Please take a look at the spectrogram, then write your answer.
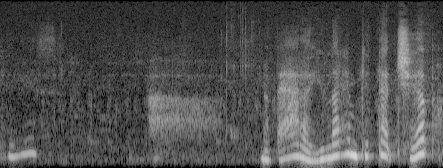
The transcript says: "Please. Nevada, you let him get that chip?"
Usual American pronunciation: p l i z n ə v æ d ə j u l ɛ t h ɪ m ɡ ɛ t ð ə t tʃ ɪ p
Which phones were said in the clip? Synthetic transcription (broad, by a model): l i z n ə b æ d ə j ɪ l ɛ t h ɪ m ɡ ɛ t ð ə t tʃ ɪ p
